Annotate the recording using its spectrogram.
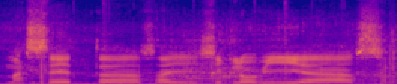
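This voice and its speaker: The man's voice sits at a fairly low pitch. Noticeable background noise and audible room echo surround it. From Mexico, Bajío (Irapuato). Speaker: podcaster, designer. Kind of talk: casual monologue while walking. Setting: outdoors, city plaza at night.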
